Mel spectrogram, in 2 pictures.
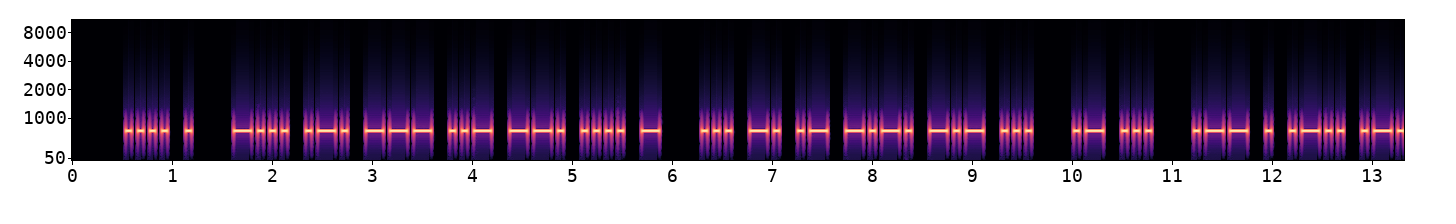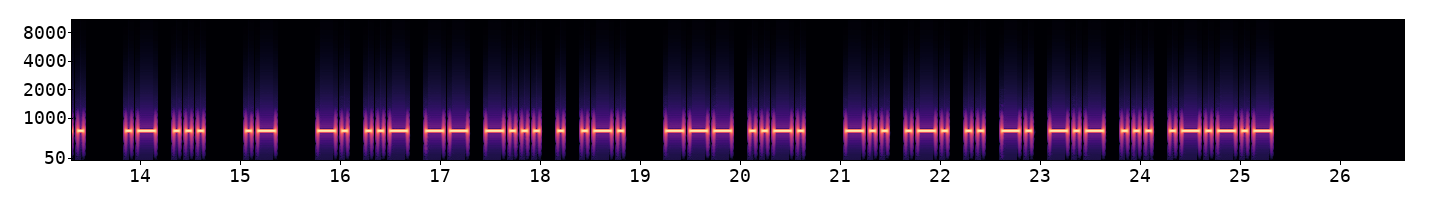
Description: Morse code, heard as a keyed tone, about 21 wpm, 700 Hz. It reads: HE BROUGHT SNACKS AS WELL AS A NUMBER OF DRINKS.
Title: Sentences with 6-Word Phrases - 20wpm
